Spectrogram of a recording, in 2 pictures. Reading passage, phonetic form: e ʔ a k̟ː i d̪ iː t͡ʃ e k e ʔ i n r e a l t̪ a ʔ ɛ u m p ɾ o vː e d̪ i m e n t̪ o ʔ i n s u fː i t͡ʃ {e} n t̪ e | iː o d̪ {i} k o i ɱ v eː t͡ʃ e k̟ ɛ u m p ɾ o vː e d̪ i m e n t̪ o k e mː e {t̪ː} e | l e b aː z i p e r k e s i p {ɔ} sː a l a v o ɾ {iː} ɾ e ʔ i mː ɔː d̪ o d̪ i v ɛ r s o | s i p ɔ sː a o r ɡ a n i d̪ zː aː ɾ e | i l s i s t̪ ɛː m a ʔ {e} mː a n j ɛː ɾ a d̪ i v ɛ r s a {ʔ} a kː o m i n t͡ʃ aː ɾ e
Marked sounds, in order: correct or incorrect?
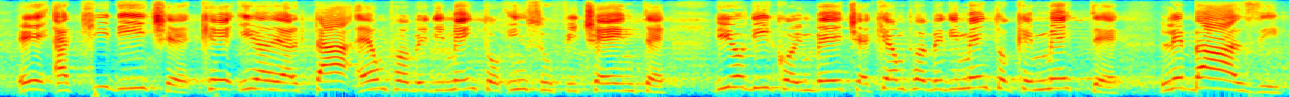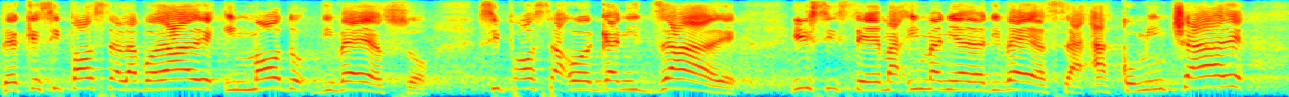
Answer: incorrect, incorrect, correct, correct, incorrect, incorrect, correct

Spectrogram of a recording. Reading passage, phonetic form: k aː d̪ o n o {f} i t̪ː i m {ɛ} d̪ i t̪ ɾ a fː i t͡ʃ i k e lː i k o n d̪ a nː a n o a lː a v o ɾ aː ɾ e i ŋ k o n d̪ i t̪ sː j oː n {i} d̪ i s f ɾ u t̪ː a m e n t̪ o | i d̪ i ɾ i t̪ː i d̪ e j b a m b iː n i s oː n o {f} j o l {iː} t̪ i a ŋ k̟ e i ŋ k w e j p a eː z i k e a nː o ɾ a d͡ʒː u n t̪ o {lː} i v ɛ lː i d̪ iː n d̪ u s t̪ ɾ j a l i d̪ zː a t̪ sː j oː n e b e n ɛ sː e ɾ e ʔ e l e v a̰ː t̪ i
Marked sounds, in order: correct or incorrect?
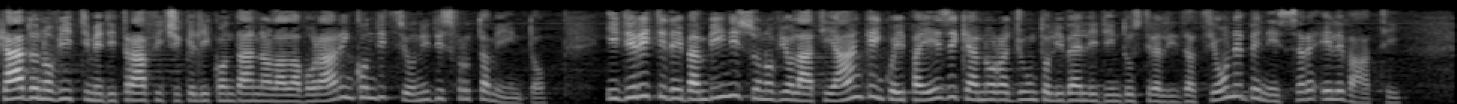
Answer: incorrect, incorrect, correct, incorrect, incorrect, incorrect

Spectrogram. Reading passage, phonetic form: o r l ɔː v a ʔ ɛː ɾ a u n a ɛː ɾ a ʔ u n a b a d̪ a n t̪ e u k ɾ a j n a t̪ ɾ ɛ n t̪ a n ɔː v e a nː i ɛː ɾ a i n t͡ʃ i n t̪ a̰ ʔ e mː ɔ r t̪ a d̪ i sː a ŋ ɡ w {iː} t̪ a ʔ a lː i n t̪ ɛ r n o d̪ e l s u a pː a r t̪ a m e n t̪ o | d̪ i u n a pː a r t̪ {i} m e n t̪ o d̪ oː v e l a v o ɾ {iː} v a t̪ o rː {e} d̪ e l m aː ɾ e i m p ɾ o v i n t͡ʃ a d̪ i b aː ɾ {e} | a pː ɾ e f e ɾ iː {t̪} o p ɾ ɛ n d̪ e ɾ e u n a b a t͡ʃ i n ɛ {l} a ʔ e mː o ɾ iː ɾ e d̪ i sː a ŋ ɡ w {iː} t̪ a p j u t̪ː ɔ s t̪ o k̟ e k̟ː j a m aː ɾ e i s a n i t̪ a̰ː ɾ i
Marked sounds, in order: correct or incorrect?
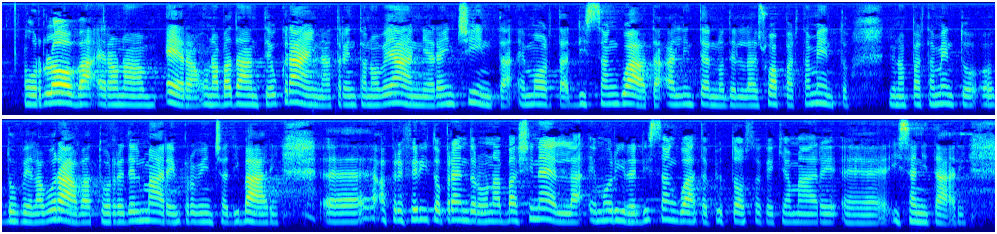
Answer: incorrect, incorrect, incorrect, correct, incorrect, correct, incorrect, incorrect

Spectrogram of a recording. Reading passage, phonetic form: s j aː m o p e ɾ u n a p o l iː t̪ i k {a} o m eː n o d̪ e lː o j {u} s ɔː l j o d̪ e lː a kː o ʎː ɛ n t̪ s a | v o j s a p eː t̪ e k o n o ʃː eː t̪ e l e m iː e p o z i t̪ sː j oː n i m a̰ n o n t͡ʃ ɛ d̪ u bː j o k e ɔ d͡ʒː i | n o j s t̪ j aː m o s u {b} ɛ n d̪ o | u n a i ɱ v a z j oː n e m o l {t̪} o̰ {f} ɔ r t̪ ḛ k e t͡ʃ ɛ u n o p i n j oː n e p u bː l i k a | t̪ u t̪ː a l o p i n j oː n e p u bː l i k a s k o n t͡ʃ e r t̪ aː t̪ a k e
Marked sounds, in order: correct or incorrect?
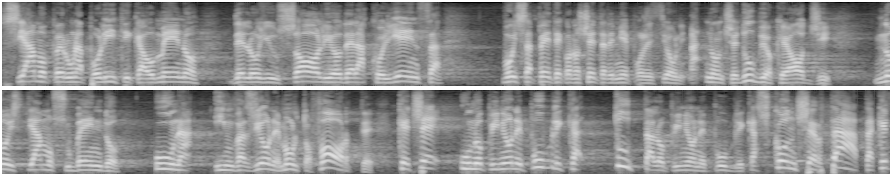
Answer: correct, correct, correct, correct, correct

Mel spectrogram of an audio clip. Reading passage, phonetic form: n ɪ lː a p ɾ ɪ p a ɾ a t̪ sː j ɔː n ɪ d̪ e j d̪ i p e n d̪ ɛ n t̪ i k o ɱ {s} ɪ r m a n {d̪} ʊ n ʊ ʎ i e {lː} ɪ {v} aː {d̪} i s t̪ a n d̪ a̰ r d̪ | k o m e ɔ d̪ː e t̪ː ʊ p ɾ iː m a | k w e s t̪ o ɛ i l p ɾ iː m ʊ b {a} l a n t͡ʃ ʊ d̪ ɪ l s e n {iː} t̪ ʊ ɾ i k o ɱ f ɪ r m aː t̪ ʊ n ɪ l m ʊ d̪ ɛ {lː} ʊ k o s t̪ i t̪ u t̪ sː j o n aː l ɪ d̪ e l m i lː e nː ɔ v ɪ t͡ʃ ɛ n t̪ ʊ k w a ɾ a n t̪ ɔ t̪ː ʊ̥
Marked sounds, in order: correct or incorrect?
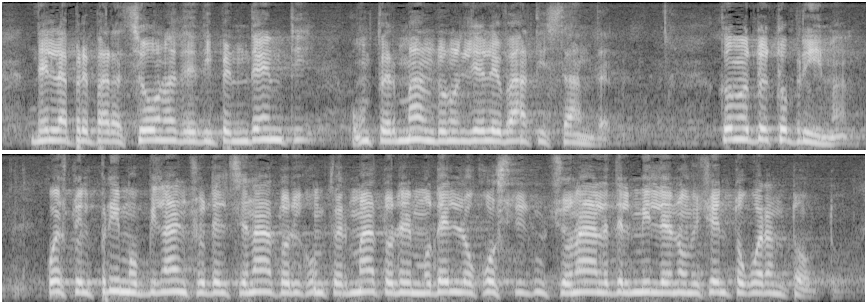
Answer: incorrect, correct, incorrect, correct, incorrect, incorrect, incorrect, correct

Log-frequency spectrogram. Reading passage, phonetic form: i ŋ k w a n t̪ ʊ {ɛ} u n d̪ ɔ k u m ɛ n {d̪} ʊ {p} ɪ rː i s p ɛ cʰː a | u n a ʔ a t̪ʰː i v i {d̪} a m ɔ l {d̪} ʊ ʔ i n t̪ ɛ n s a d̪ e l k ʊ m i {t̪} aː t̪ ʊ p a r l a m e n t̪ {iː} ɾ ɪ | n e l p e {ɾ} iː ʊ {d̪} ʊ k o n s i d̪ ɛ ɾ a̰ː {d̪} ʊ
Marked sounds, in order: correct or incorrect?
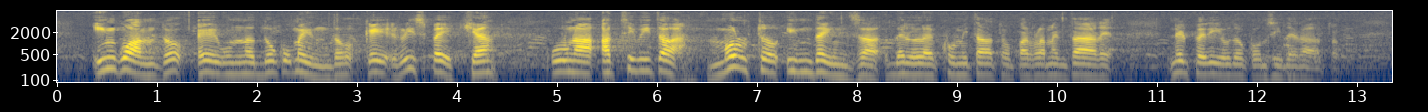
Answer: correct, incorrect, incorrect, incorrect, incorrect, correct, incorrect, correct, correct, incorrect

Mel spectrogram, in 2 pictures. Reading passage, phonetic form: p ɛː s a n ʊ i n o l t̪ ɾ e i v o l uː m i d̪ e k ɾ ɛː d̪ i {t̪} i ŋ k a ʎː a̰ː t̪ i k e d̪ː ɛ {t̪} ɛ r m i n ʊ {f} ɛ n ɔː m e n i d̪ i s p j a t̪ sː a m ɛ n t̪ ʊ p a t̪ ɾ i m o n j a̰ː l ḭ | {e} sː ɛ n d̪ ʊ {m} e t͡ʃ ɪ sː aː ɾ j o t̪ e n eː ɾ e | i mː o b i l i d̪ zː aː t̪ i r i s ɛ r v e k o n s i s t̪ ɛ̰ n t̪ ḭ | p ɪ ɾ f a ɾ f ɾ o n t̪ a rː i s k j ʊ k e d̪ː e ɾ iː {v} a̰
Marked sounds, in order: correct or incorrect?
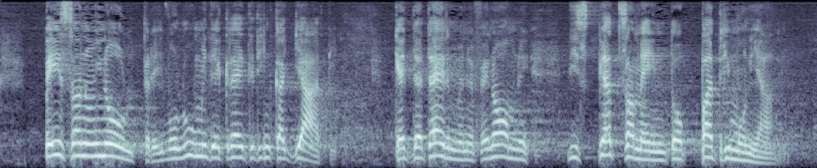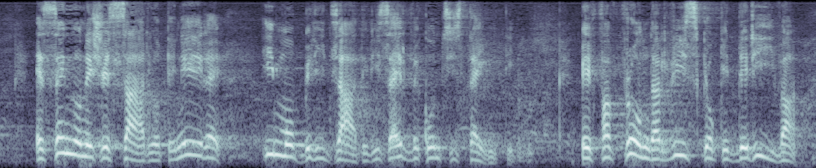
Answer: correct, correct, correct, incorrect, incorrect, correct

